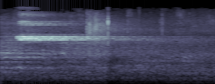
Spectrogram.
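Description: A referee's whistle blows once, a steady shrill blast of just under a second, over the chatter of voices in a gym.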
